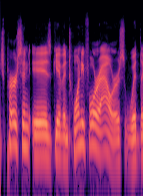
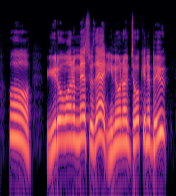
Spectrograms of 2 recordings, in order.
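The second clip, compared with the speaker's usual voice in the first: bad, fake, put-on Canadian accent; 7 semitones higher than usual. Quoting what a hockey nerd said about bad luck, bad Canadian accent. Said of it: "That was kind of a crappy Canadian accent".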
